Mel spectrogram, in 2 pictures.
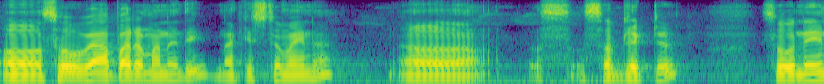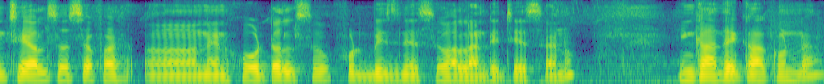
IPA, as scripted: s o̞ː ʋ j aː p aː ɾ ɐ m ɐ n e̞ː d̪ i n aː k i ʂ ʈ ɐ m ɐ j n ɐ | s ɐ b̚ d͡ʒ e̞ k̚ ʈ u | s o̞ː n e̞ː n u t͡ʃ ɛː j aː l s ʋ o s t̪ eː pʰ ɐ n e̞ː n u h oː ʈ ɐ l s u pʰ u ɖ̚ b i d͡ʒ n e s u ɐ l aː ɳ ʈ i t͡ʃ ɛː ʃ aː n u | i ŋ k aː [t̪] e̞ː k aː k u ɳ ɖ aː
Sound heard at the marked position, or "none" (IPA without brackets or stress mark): d̪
